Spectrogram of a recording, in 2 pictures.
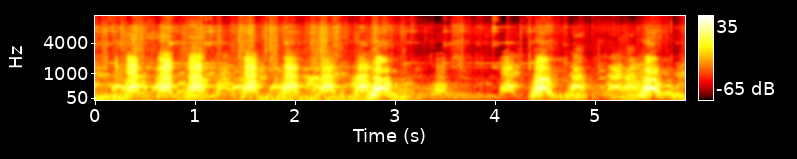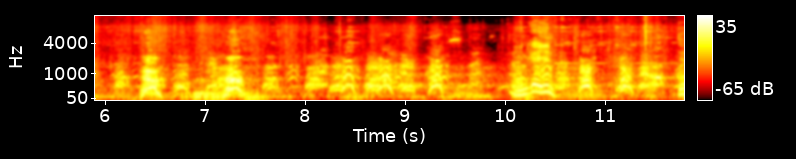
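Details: Tiger, a Bhote Kukur in Nepal, barking when a dangerous wild animal such as a leopard or wild boar comes near; loud rapid barks in long runs with brief pauses, a human voice calling out once.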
